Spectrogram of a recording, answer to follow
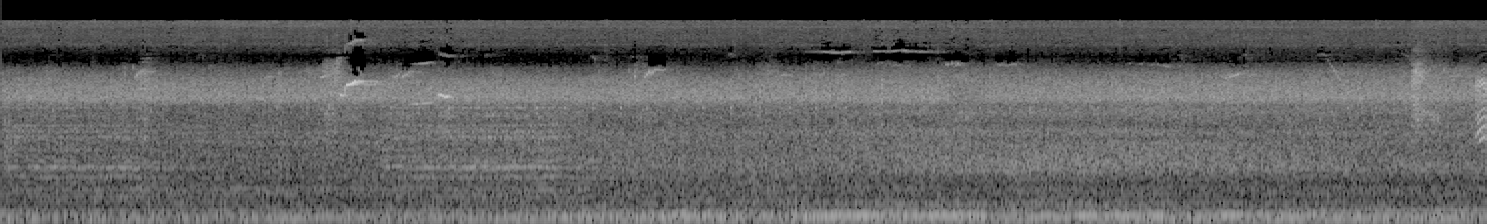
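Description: Diesel locomotives of an approaching freight train rumbling, growing steadily louder as they draw closer.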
